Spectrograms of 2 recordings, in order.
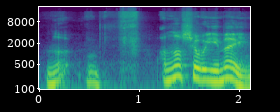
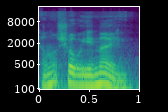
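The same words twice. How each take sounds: First: Exasperated repeat. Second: Said in the usual way. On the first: Real, not acted.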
